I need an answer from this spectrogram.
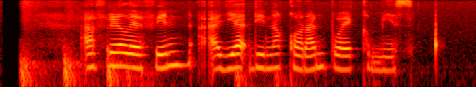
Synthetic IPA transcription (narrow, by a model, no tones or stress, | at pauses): ʔafɾilɛfina̰d͡ʒaʔdinakoɾanpoɛkːəmɪs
